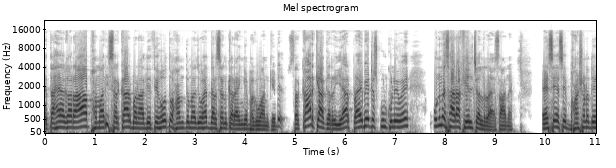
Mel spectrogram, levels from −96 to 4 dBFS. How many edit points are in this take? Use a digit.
2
